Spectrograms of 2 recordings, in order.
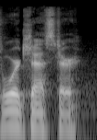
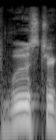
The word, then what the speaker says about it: Worcester: I see it as Worcester but I believe it's pronounced Worcester County, Massachusetts. 2007.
